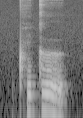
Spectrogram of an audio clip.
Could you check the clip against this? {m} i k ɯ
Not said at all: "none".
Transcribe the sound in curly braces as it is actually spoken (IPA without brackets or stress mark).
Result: pʰ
